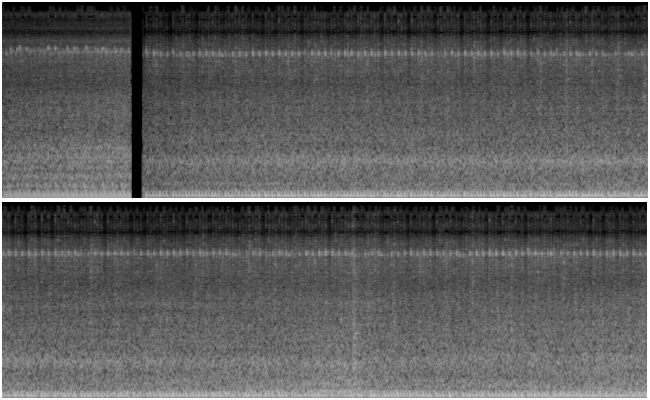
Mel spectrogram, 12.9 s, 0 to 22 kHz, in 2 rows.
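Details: 1967 VW Bug air-cooled flat-four after oil-leak repair with engine gasket set and belt re-tensioned: steady, even low idle with a smooth regular beat and no knocks or ticks; sounds good and quiet; normal idle.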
